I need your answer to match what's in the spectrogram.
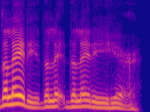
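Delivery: put-on Ethiopian accent. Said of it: "I don't know how to do an Ethiopian accent".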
